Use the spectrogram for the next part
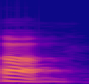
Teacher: अ जो कि जीभ के मध्य भाग से उत्पन्न होता है। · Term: मध्य स्वर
